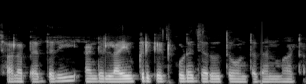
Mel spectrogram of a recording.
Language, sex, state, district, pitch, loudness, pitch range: Telugu, male, Andhra Pradesh, Visakhapatnam, 130 Hz, -18 LUFS, 125-140 Hz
